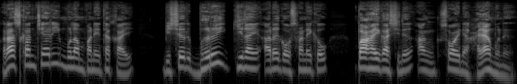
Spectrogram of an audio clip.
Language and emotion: Bodo, angry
